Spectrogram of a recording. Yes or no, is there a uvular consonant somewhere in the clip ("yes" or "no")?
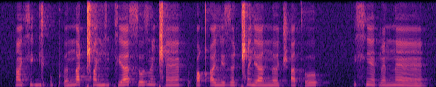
yes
